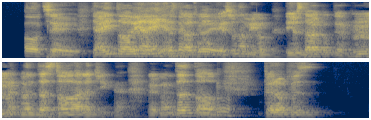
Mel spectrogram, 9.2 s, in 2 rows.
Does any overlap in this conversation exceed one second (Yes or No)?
Yes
